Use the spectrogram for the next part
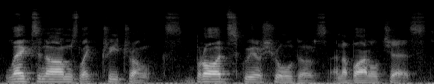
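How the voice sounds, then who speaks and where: A man's voice: lowish voice, unhurried, darkish tone. A man from Glasgow with a Scottish accent, reading from his crime novel and talking dryly at a bookshop launch. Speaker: author. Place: bookshop event.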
